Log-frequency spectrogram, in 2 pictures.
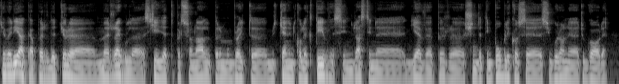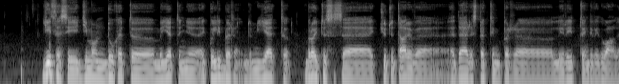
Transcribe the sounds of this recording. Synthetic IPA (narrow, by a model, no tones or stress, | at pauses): cɛvɛɾiakapəɾd̪ɔt̪uɾɛmɛrɛɡulˠɛscilɛt̪pɛɾsɔnalɛpəɾməmbɾɔjt̪məɾcɛninkɔlɛkt̪ivsiɲəɾast̪inɛʎɛvɛpəɾʃənd̪ɛt̪inpublikɔsɛsiɡuɾɔnɛɾuɡɔɾɛ | ɟiθɛsiɟimɔnd̪uhɛt̪məjɛt̪ɲəɛ̰kwilibɛɾnd̪əɾməjɛt̪ | mbɾɔjt̪əssɛcyt̪ɛt̪aɾɛvɛɛðɛrɛspɛk̚t̪inpəɾ | liɾit̪ind̪ivid̪ualɛ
